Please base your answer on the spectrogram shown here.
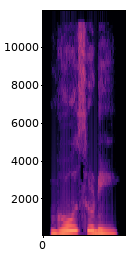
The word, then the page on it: ಭೋಸುಡಿ: bhōsuḍi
